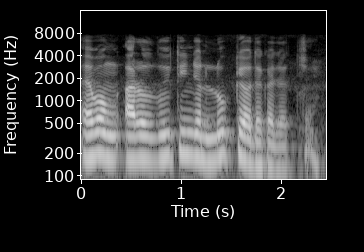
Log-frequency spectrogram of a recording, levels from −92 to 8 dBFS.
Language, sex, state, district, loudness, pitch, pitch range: Bengali, male, Assam, Hailakandi, -16 LUFS, 170 Hz, 165-185 Hz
